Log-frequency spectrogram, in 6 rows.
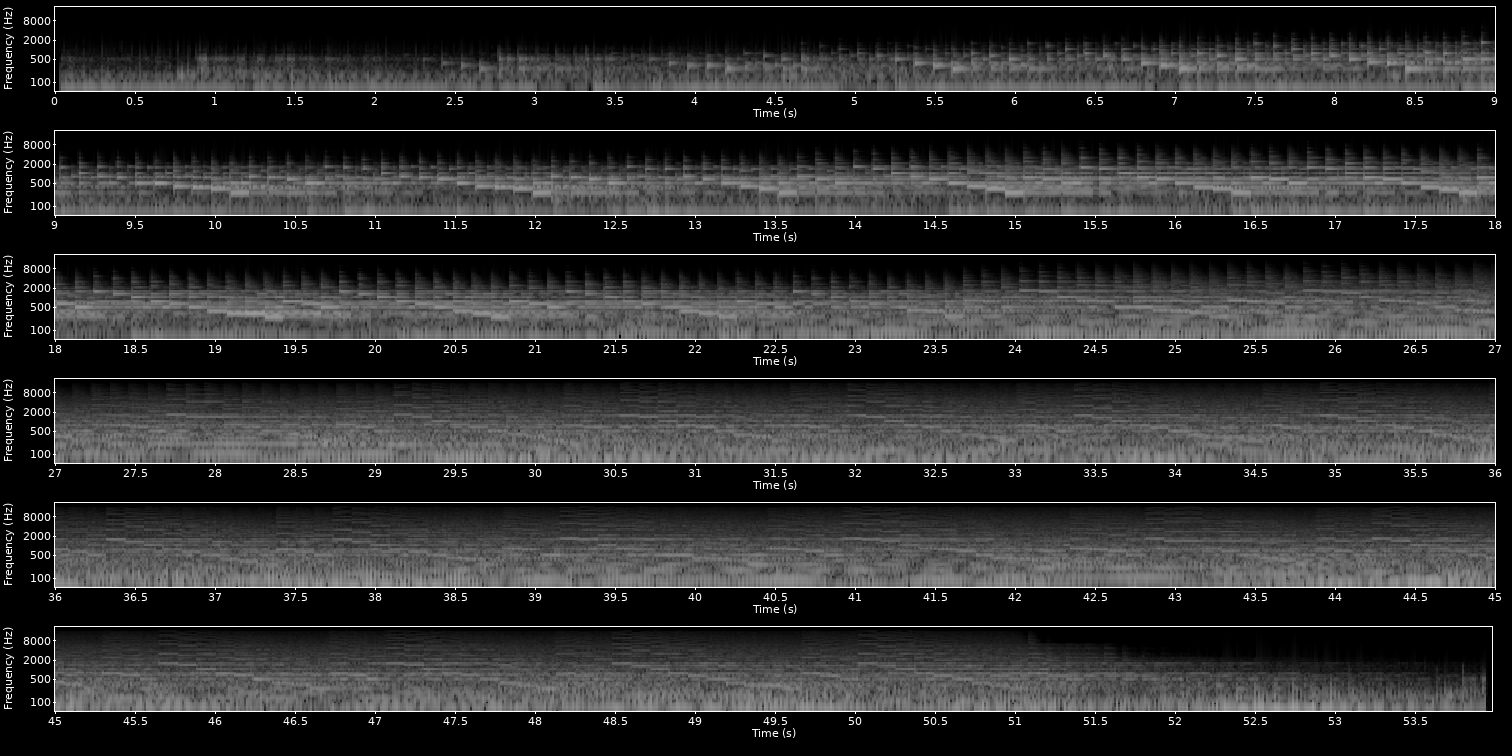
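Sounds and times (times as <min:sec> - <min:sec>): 
synthesiser: 0:00.1 - 0:53.9.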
